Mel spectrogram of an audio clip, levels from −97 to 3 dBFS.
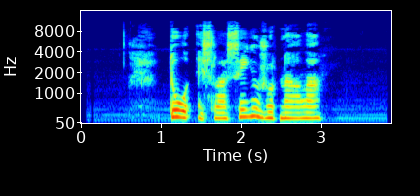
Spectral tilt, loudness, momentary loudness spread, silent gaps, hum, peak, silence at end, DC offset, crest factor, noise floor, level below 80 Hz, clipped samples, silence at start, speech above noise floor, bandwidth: -5.5 dB/octave; -23 LUFS; 21 LU; none; none; -6 dBFS; 0.9 s; under 0.1%; 18 dB; -63 dBFS; -72 dBFS; under 0.1%; 0.75 s; 41 dB; 10.5 kHz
